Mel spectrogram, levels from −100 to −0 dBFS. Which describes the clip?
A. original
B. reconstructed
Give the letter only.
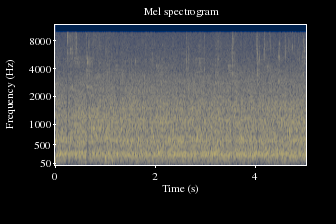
A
